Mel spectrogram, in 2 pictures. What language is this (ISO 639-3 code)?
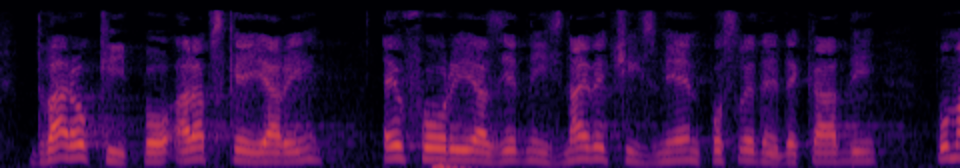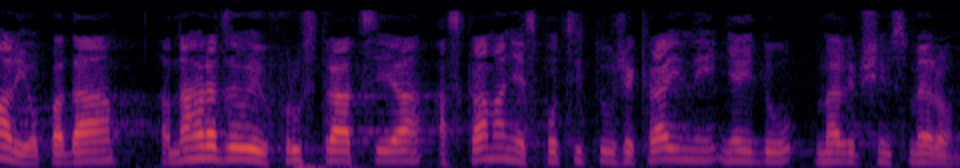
slk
